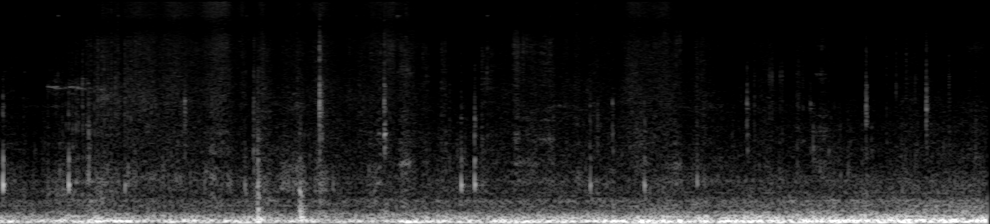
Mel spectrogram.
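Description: A Maruti Suzuki Swift petrol car running at low speed, heard inside the cabin as a steady low rumble of engine and road noise, with scattered light clicks and knocks.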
